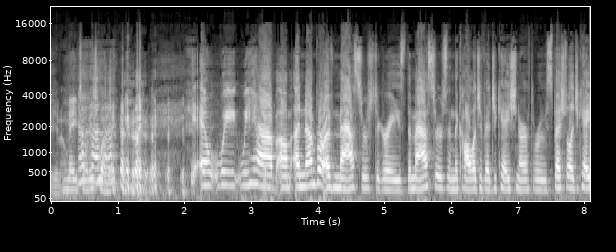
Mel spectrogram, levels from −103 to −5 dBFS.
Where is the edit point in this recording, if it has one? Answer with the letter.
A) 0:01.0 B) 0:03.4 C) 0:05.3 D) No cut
D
